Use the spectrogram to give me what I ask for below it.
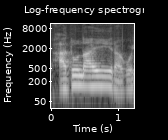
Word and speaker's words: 아도나이: 어 구약은 히브리어로 기록되어 있는데 히브리어 성경에서 이스라엘 유대인들은음 여호와라고 하는 단어를 그 읽을 때 아도나이라고 읽었습니다.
